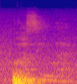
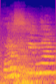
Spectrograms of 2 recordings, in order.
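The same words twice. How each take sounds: First: Mock-solemn whispered password; secretive whisper. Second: High-pitched laughing disbelief; incredulous echo. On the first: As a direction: whisper it like a top-secret code. Friend reveals secret password. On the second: Retold or imitated. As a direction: echo it way up high, unable to believe it. Teller repeats password in disbelief.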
